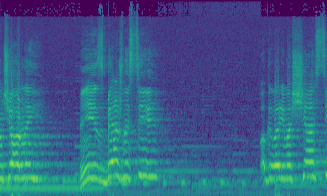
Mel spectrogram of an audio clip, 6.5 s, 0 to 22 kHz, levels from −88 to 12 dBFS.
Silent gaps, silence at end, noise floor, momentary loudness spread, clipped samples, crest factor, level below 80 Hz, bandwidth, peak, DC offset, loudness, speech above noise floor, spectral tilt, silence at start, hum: none; 0 s; -37 dBFS; 23 LU; under 0.1%; 14 dB; -46 dBFS; over 20 kHz; 0 dBFS; under 0.1%; -13 LUFS; 24 dB; -4 dB/octave; 0 s; none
